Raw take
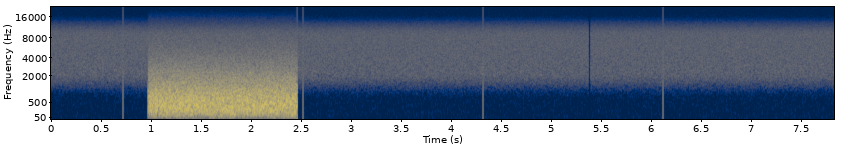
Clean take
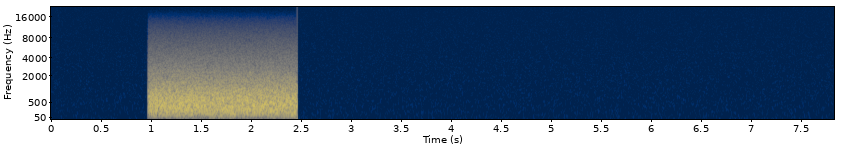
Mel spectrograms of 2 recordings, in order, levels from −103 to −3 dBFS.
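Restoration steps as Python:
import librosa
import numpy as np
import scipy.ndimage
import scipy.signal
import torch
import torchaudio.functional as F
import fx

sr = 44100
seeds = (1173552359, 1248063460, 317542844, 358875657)

y = fx.fix_declick_ar(x, sr, threshold=10.0)
y = fx.fix_interpolate(y, sr, at_s=(5.38,), length_ms=11.0)
y = fx.noise_reduce(y, sr, print_start_s=2.72, print_end_s=3.22, reduce_db=30.0)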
